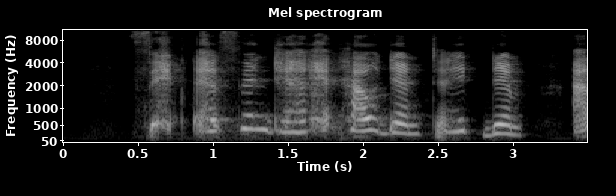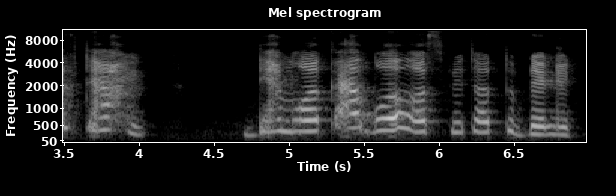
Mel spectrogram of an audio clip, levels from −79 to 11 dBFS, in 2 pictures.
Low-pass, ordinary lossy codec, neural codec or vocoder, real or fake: none; none; autoencoder, 22.05 kHz, a latent of 192 numbers a frame, VITS, trained on one speaker; fake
